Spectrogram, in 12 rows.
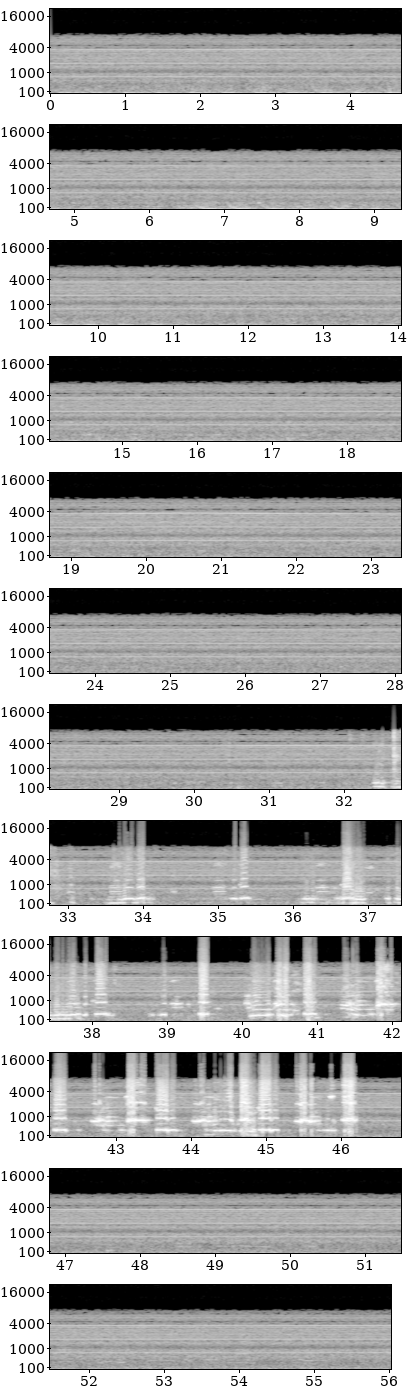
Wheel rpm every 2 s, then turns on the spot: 0, 0, 0, 0, 0, 0, 0, 0, 0, 0, 0, 0, 0, 0, 0, 0, 0, 0, 0, 0, 0, 0, 0, 0, 0, 0, 0, 0.
none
